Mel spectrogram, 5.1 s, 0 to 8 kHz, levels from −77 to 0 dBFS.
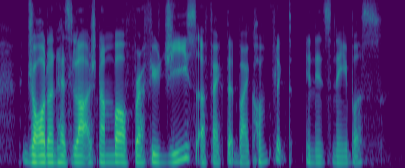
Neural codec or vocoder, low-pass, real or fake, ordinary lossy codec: none; none; real; none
